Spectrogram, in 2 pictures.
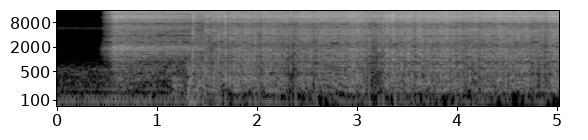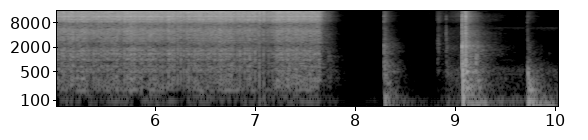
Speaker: you hear that kind of sounds like sizzling bacon right that's what i want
